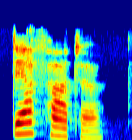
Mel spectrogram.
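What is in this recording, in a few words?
"Vater", German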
